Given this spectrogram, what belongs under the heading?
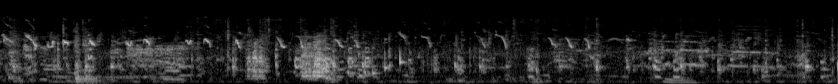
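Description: A hen and her four chicks cluck and peep nonstop at close range, a busy mix of low clucks and high chirps from the farmyard.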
